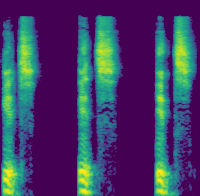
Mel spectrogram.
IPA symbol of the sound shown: ɪ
